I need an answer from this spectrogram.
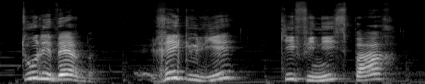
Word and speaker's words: finissent: finit ont fini nous finissons vous finissez ils finissent elles finissent ça c'est la terminaison de tous les verbes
